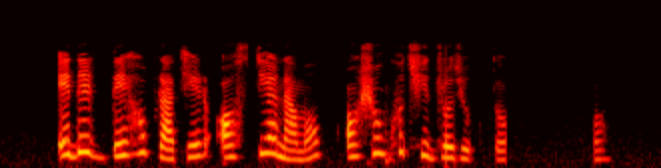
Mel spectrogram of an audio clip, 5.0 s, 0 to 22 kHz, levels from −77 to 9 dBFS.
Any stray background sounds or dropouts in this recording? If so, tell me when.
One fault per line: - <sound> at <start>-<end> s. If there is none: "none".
none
